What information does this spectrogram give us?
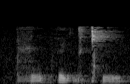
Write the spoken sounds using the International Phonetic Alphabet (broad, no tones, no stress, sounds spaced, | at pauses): ɮ u pʰ ɪ ʎ d ɪ ǀʰ y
